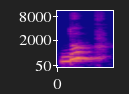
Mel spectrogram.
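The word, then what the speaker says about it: дуб: Como por ejemplo, si tienes dub, se escribe con B, pero ¿qué pronunciamos? Porque B está al final de la palabra y la pronunciamos como sorda, dup, ¿sí?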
